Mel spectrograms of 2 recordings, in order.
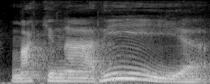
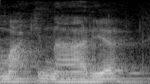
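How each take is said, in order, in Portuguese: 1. A tônica está na sílaba ri. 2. A tônica está na sílaba na. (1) "o ri é mais forte" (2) "e não maquinária"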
